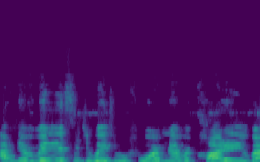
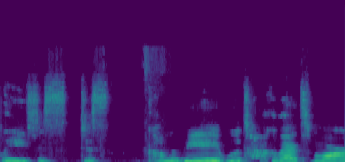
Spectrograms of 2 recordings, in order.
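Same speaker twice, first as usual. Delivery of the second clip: put-on calm, chill tone; 3 dB quieter than usual. Speaker retells a man asking the speaker to come back to bed, imitating him being chill. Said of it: "he was genuinely on chill the whole time".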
